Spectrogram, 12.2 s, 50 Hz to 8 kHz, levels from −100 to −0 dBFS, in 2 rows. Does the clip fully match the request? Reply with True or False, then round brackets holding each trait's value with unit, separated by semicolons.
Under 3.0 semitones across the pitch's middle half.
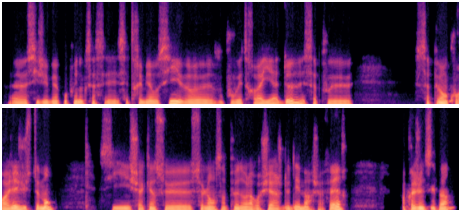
True (2.4 semitones)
